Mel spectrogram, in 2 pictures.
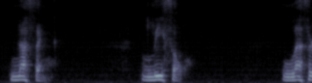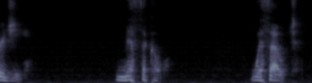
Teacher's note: The tip of the tongue is placed between the teeth or just behind the teeth - native speakers do this differently, so there is no one right way, as long as you're making the right sound. The sound comes from the friction of the air escaping between the tongue and the teeth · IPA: θ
